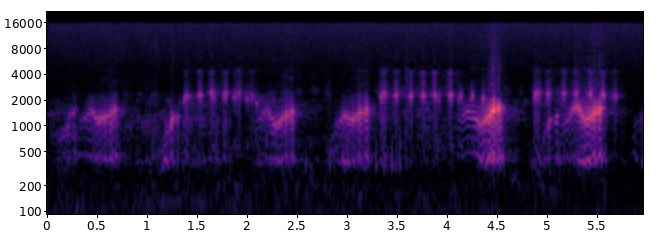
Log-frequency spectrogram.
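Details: A common water (marsh) frog, among Bulgaria's most widespread amphibians, gives rattling, chuckling croaks about once a second, each a quick burst of pulses, over a low steady hum; males call using resonator sacs on both sides of the head.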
